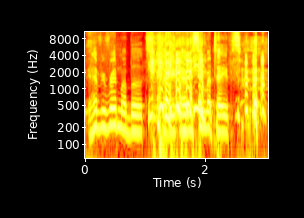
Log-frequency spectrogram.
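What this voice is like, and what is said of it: Imitates another person's voice. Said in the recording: “doing an impression ... calling as Dr. Phil”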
